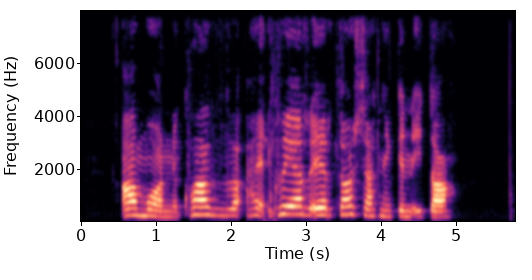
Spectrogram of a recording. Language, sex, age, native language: Icelandic, male, 11, Icelandic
